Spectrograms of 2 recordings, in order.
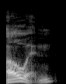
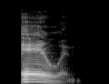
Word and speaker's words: Eoin: I always stumble, for instance, on the Irish name Owen, which is spelled E-O-I-N. And I always think it's like Eowyn.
